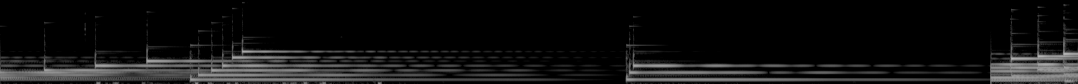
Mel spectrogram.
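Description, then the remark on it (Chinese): An alarm clock's bell rings to wake someone up, chiming in clear, ringing tones: a quick cluster of struck notes, then two more strikes several seconds apart, each tone lingering and slowly fading, with no voices. “于是那叮铃铃叮铃铃的铃声便是闹钟在叫我起床了。”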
